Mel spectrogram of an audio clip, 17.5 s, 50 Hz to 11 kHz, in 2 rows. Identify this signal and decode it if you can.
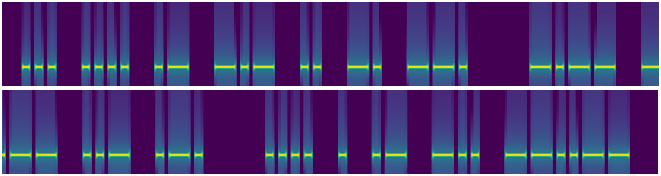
Morse code, heard as a keyed tone, about 14 wpm, spaced as for 12 wpm, 800 Hz. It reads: SHAKING YOUR HEAD,
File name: Morsekurs / Witze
